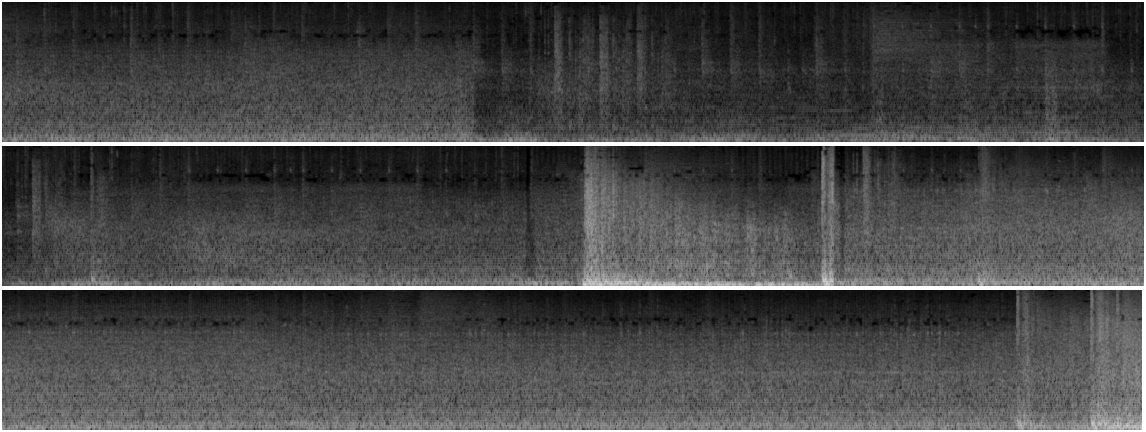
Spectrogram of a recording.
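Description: A tank engine rumbles low and steadily.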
